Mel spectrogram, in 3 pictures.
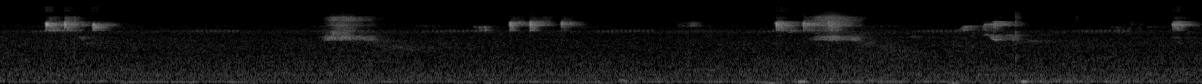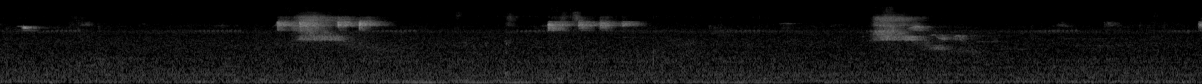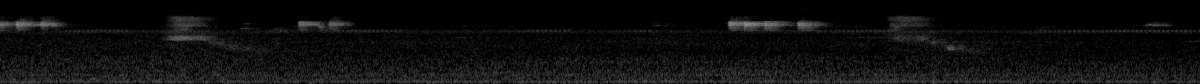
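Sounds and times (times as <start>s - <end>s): faint steady hiss: 0.0s - 36.0s
birds chirping: 3.2s - 13.2s, 14.0s - 24.8s.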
